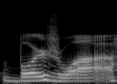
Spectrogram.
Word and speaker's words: Bourgeois: Let me make sure I'm pronouncing this man's name right. It is Brent Bourgeois.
